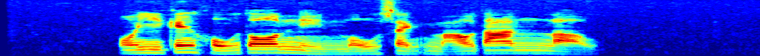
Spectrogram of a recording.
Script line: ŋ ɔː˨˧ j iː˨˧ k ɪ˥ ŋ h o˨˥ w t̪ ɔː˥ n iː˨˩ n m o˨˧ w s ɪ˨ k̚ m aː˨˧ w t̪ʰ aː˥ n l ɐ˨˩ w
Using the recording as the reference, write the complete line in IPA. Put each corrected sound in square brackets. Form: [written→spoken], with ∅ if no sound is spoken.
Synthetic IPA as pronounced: ŋ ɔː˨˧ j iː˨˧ k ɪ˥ ŋ h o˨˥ w t̪ ɔː˥ n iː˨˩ n m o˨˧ w s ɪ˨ k̚ m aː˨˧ w [t̪ʰ→t̪] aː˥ n l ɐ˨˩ w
